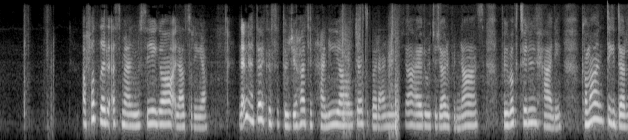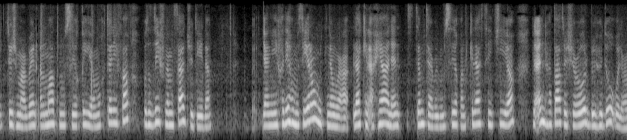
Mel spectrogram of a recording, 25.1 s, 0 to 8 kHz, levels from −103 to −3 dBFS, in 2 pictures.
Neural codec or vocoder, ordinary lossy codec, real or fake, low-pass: none; AAC, 48 kbps; real; 7.2 kHz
